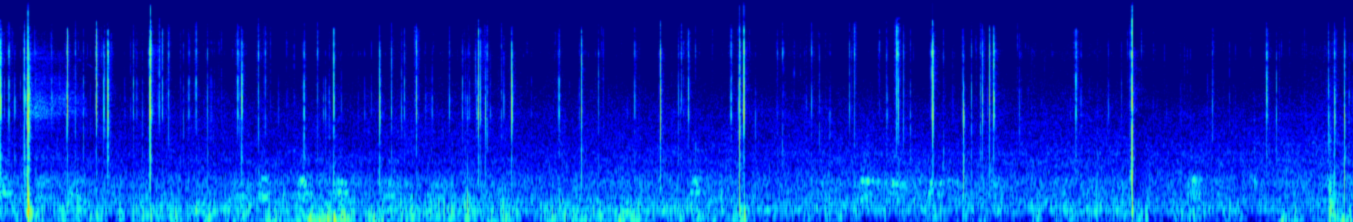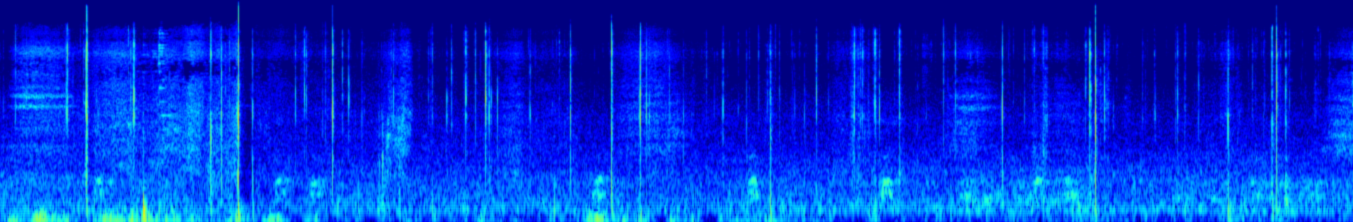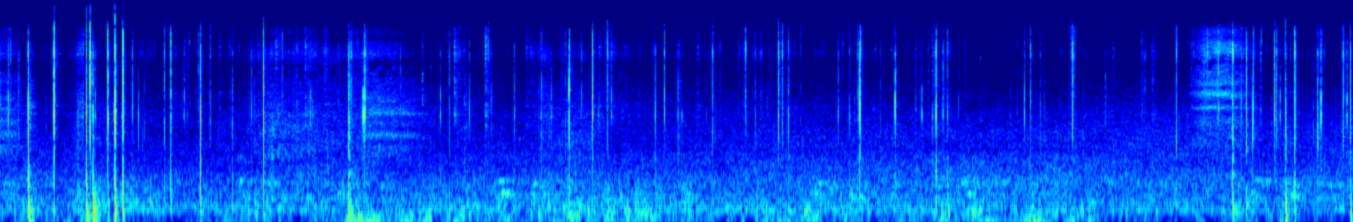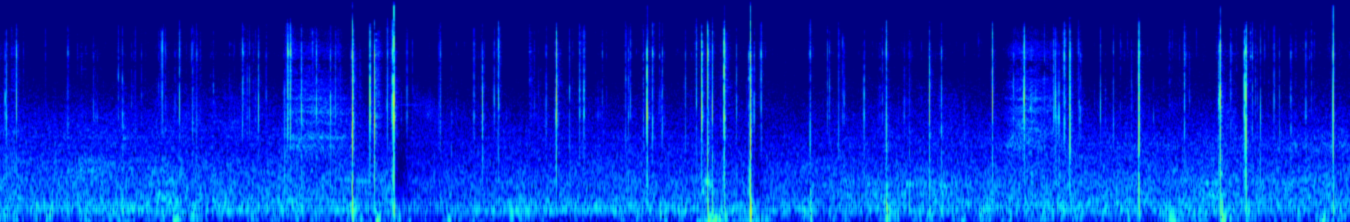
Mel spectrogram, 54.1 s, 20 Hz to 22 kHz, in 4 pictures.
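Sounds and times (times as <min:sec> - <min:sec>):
fire hiss: 0:00.0 - 0:02.5, 0:13.0 - 0:36.6, 0:37.6 - 0:40.7, 0:41.8 - 0:45.1, 0:50.0 - 0:54.0
campfire crackling and popping: 0:00.0 - 0:54.0.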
